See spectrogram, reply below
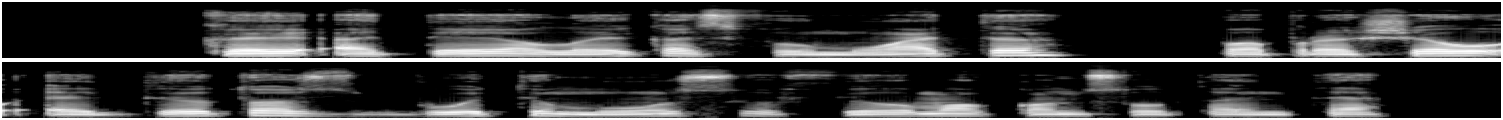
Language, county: Lithuanian, Panevėžys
